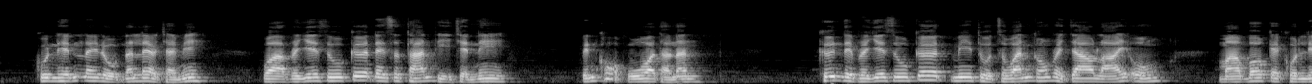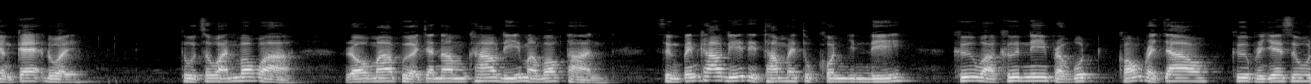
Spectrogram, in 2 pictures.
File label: words of life creation to christ thai southern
